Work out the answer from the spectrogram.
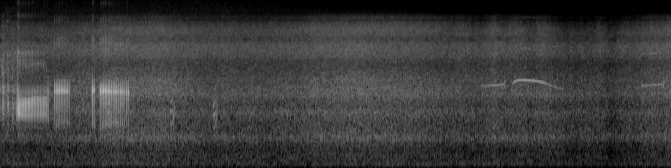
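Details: Rock ptarmigan during courtship display, giving short harsh rasping bursts in a quick stuttering series over the first two seconds, then quiet; thin rising whistles from another bird later, over steady background hiss.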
